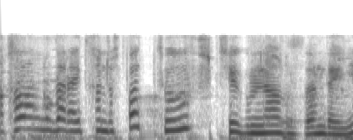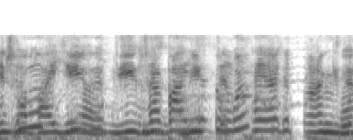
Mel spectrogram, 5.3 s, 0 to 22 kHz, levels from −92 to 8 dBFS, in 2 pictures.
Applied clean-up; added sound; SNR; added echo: neural mask model RNNoise.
